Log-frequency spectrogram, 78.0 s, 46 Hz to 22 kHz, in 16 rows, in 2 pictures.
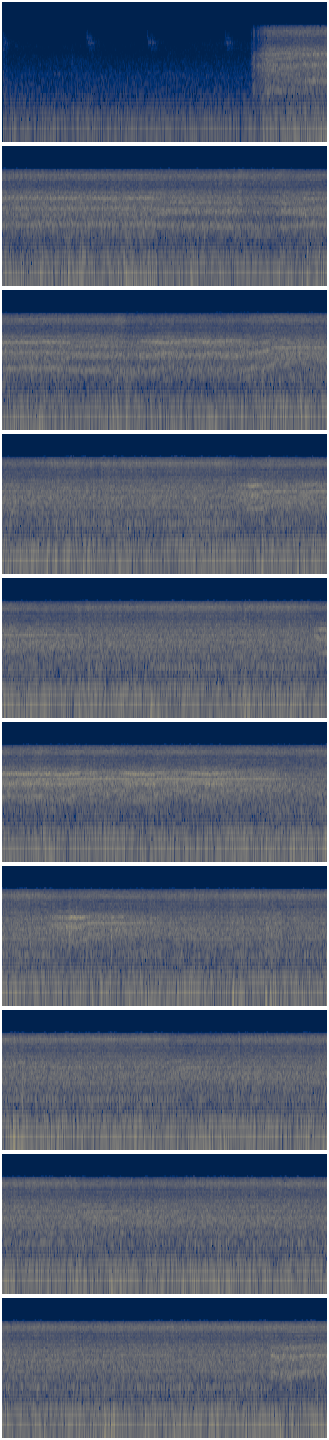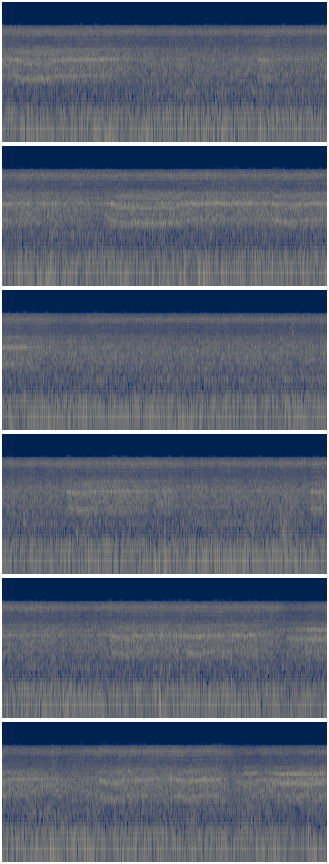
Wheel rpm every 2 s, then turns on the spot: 0, 10, 130, 160, 160, 160, 170, 230, 230, 230, 230, 230, 220, 220, 230, 230, 230, 230, 230, 230, 230, 230, 230, 230, 220, 230, 230, 230, 230, 230, 230, 230, 230, 230, 230, 230, 230, 230, 220.
none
